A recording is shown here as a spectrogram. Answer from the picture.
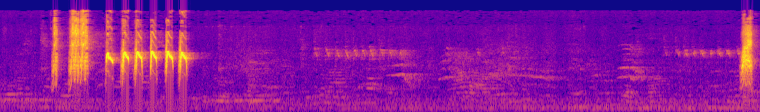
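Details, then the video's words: Grey-cheeked bulbul singing energetically: two harsh broadband bursts, then a fast run of six sharp, bright chirps of even pitch, followed by quiet with faint low background noise and one final harsh note. "cucak jenggot gacor mbeset ngotot"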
